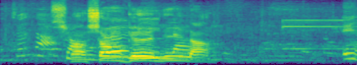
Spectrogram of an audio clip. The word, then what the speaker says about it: Shangri-La: Attendez, est-ce que vous voyez comment ça s'écrit en caractère chinois? Ça s'appelle Shang-Li. Non, Shangri-La.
